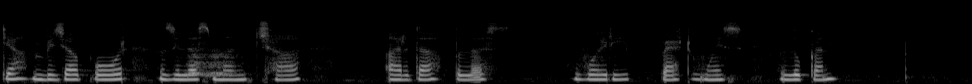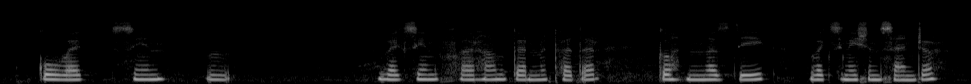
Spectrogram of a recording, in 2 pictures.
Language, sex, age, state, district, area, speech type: Kashmiri, female, 18-30, Jammu and Kashmir, Kupwara, rural, read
